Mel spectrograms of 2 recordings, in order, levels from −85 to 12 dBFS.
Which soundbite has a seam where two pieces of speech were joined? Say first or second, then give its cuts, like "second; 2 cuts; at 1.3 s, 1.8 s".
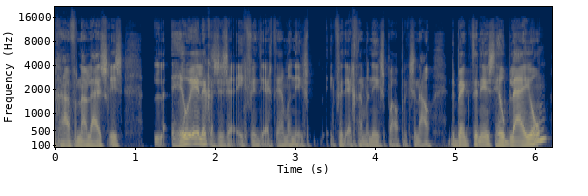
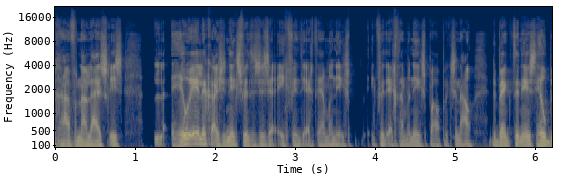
first; 1 cut; at 1.9 s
